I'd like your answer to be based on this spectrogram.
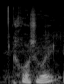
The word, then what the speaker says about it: Josué: Jeg synes, man må sige, at Papes ægteskab med Josué, er det rigtigt udtalt? – Josué, ja.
